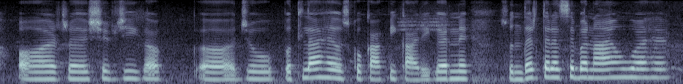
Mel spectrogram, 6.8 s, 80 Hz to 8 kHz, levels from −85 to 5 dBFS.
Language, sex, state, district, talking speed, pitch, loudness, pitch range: Hindi, female, Andhra Pradesh, Anantapur, 160 wpm, 220 Hz, -22 LUFS, 210-250 Hz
